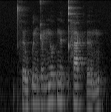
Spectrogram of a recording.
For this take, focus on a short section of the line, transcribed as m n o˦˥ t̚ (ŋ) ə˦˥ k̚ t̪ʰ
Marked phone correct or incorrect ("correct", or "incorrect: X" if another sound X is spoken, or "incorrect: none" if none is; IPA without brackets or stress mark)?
incorrect: n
